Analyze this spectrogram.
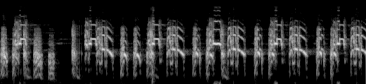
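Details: Grey francolin female giving a hunting call, a dense run of loud, rasping, squawky notes repeated rapidly and almost without pause.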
